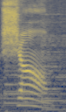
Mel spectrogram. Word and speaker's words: Seam: The name's Seam, pronounced Sham.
